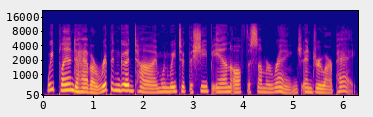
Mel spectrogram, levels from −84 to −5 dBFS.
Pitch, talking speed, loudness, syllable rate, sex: 200 Hz, 210 wpm, -19 LUFS, 4.3 syllables/s, female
